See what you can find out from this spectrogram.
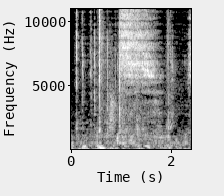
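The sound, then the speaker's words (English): Keystrokes on a computer keyboard during live coding on stage, heard as faint, scattered clicks in an irregular rhythm over a low hiss. “See how hard it is to type on stage?”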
